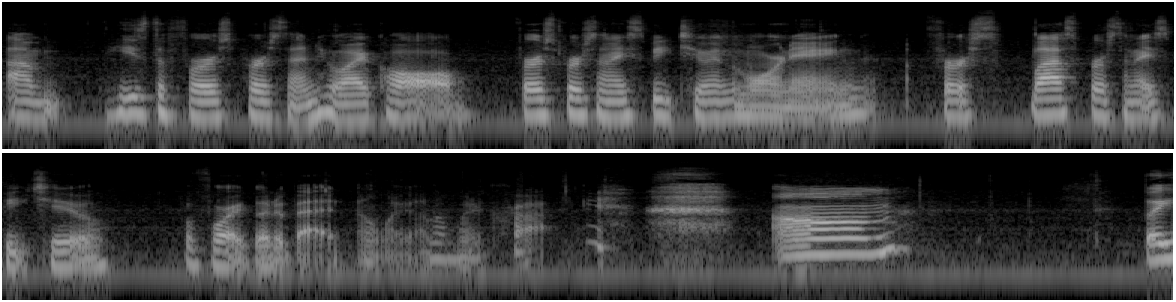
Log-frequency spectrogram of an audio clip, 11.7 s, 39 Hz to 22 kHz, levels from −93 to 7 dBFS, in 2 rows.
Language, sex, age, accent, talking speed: English, female, 20-39, American, 185 wpm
